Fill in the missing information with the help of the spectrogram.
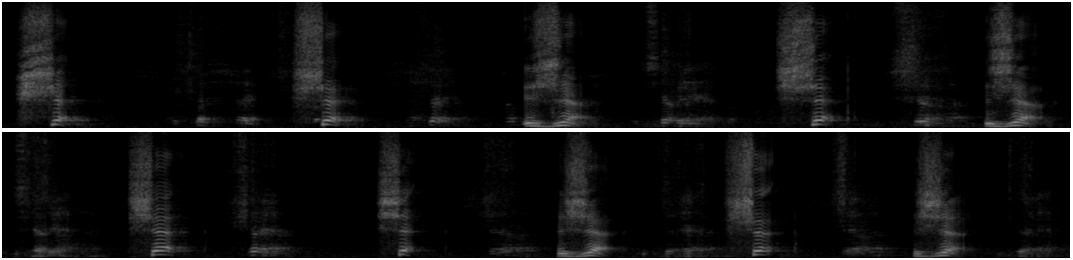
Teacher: এটা ফিল করতে হবে নিজেরটা নিজে জিহ্বার মাঝখান আবার ফিল করি নিজের জিহ্বার মাঝখান তার বরাবর উপরে সব ফেলেইটে স্পর্শ করে উচ্চারিত হয় বা সব ফেলেটের সাথে ঘর্ষণের মাধ্যমে উচ্চারিত হয়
